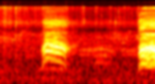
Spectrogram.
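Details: House crow feeding, calling while eating: two harsh, nasal caws with stacked bands, about a second apart, over a quiet background.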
